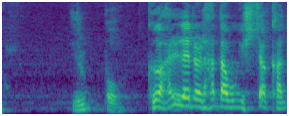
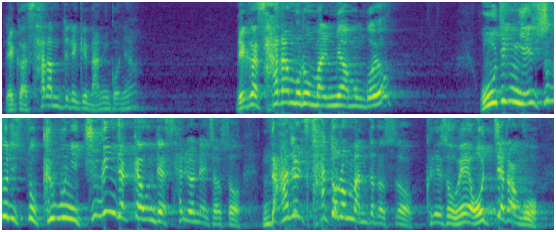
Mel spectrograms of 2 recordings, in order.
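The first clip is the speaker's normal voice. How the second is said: heated, indignant challenge building from restrained to loud; angry, emotional reading; 3 semitones higher, 5 dB louder than usual. Shown as a demonstration. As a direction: read the letter as an angry retort. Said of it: "여기다 감정을 넣는다면 그렇게 읽는 거예요".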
